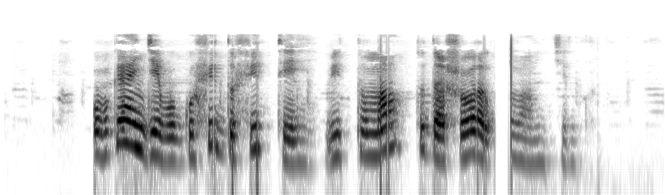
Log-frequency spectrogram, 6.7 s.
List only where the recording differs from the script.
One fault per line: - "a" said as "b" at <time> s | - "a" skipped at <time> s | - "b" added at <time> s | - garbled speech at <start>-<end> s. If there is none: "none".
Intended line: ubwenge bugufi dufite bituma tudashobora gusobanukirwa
none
